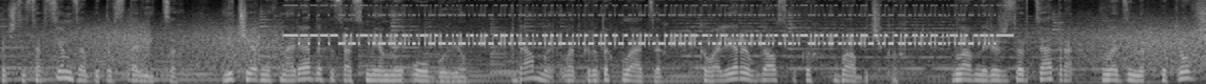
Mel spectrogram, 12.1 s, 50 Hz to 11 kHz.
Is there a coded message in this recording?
Yes: RTTY (75 baud, 850 Hz shift) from 2.8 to 10.1 s, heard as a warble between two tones, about 2550 Hz centre, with static crashes. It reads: JEDNAKZE EUROPIE NIE WOLNO ZATRZYMAC SIE, LUB SPOWOLNIC KROKU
